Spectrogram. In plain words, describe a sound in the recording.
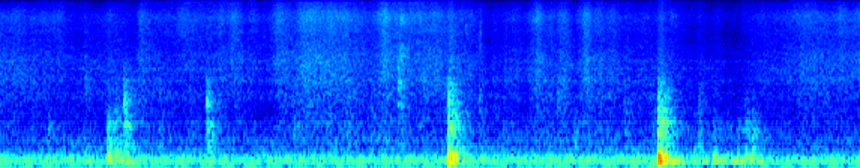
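Metal utensils clatter and knock against a steel counter.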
